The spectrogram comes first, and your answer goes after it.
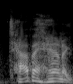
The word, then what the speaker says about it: Tappahannock: Tappahannock, did I say it right?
